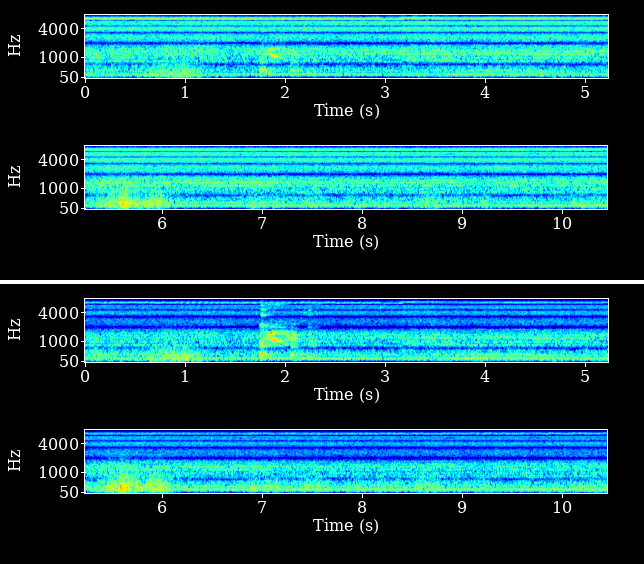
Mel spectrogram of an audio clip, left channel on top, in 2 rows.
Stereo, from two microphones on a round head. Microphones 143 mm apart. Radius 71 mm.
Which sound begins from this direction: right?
A cough, at 1.7 s.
